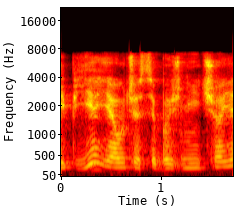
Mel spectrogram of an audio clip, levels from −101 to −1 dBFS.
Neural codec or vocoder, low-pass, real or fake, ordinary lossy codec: none; 7.2 kHz; real; AAC, 64 kbps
